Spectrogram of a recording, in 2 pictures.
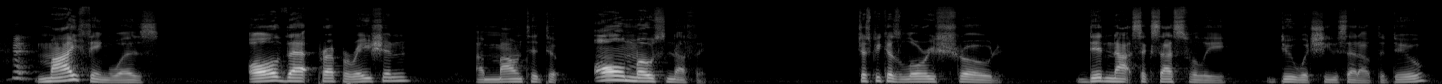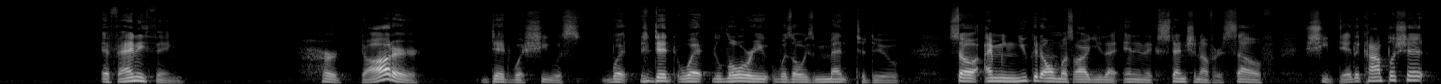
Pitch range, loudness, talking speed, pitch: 110-145 Hz, -27 LUFS, 120 wpm, 125 Hz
